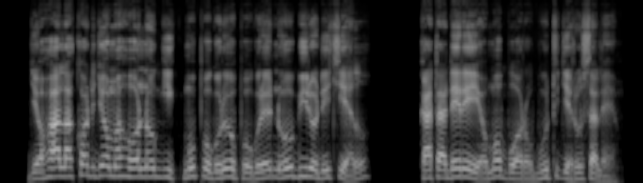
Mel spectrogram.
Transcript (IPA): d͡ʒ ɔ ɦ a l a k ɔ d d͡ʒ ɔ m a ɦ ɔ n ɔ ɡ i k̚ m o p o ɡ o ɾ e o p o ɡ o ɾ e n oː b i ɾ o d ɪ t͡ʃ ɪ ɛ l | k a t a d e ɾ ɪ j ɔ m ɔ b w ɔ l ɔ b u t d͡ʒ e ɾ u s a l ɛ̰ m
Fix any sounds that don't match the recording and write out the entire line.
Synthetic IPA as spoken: d͡ʒ ɔ ɦ a l a k ɔ d d͡ʒ ɔ m a ɦ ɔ n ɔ ɡ i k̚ m o p o ɡ o ɾ e o p o ɡ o ɾ e n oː b i ɾ o d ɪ t͡ʃ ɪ ɛ l | k a t a d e ɾ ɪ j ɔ m ɔ b w ɔ ɾ ɔ b u t d͡ʒ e ɾ u s a l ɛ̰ m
